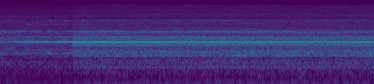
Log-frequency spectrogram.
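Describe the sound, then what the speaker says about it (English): A crafting heat tool blows over a wet card element, its steady whirring hiss starting softly then jumping louder and staying constant, with no talking. "This is not dry, so let's bring the heat tool in and just quickly heat that up."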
